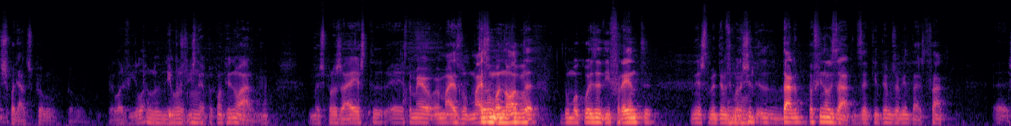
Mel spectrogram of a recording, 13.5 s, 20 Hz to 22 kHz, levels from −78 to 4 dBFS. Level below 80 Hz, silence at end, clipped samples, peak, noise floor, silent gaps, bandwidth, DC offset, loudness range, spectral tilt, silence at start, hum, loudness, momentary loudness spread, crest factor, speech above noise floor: -54 dBFS; 0 s; under 0.1%; -2 dBFS; -59 dBFS; none; 15 kHz; under 0.1%; 13 LU; -6.5 dB/octave; 0 s; none; -23 LUFS; 21 LU; 22 dB; 36 dB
